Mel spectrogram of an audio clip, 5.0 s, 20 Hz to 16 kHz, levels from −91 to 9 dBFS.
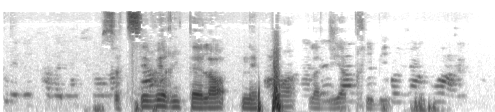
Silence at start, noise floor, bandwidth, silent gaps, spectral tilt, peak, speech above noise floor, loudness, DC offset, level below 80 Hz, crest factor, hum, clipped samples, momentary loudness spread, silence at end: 0.1 s; -42 dBFS; 12 kHz; none; -4.5 dB/octave; 0 dBFS; 22 dB; -18 LUFS; under 0.1%; -38 dBFS; 22 dB; none; under 0.1%; 21 LU; 0.4 s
